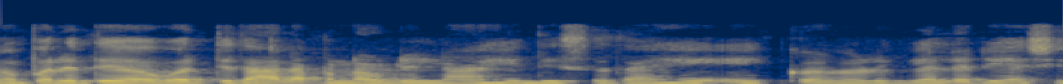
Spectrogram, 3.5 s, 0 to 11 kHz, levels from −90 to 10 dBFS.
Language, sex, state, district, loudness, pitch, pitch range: Marathi, female, Maharashtra, Dhule, -17 LUFS, 225 Hz, 210-235 Hz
